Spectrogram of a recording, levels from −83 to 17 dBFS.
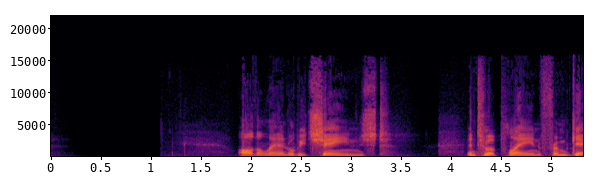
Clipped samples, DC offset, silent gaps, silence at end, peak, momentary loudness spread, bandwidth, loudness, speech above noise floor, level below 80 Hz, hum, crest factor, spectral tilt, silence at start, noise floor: under 0.1%; under 0.1%; none; 0 s; -2 dBFS; 9 LU; 16 kHz; -20 LUFS; 62 dB; -58 dBFS; none; 20 dB; -4 dB/octave; 1.9 s; -82 dBFS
